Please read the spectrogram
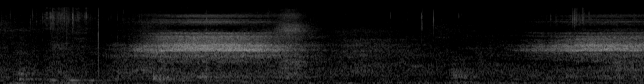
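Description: Ujjayi breathing during a yoga class in chair pose: slow, ocean-like hissing breaths swell and fade, one long breath followed by the start of another, with a steady airy rasp and no talking.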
